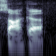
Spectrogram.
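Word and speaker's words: Sokka: hurt you you lost my name's Saka rhymes with AA and Waka Waka hey hey well maybe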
